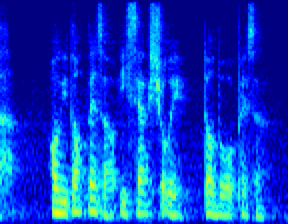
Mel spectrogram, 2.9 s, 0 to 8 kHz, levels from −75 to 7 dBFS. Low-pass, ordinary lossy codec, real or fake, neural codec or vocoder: none; none; fake; codec, 16 kHz, 0.3 kbps, FocalCodec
